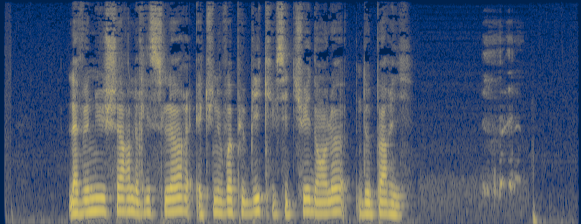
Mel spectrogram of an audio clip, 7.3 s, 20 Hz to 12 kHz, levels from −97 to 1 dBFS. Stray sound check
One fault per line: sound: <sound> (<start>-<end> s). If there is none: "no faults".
sound: cough (6.0-6.6 s)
